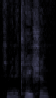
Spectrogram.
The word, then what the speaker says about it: communication: The same is true for communicate, communication, communicate, communication. The stress will be moved from the second syllable to the fourth syllable, the one before the last.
